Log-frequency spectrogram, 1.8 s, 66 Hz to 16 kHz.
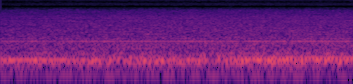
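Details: Air-cooled dual 2.7 GHz Power Mac G5 with possibly still-wet CPU and suspected logic board fault: loud steady rushing roar with constant low hum, no rise or fall; cooling fans stuck at full speed. Cause suspected, not confirmed.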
